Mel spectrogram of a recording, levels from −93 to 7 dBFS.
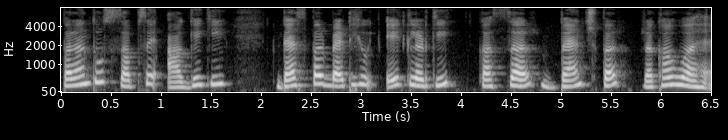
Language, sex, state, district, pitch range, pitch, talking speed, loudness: Hindi, female, Bihar, Saharsa, 220-290 Hz, 255 Hz, 155 wpm, -16 LUFS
